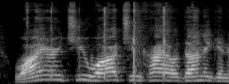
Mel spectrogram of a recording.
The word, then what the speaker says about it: Dunnigan: to even say Kyle Dunnigan okay but you say it because that's his name that's how you do things you say his name you don't say Dugan It's not Dugan I don't know what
